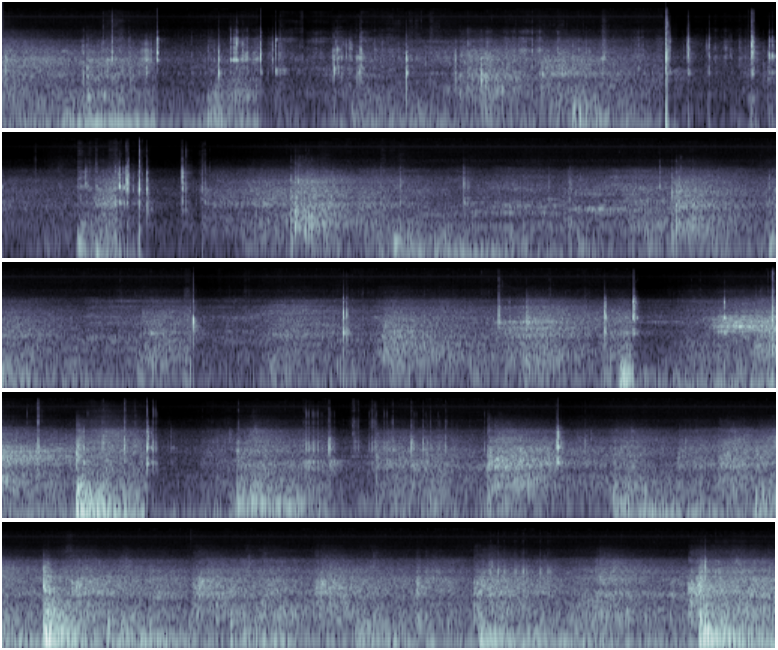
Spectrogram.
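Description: Bumps and scrapes from an action camera being handled and set in place, then a padel game: sharp, scattered knocks of rackets striking the ball and the ball bouncing.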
